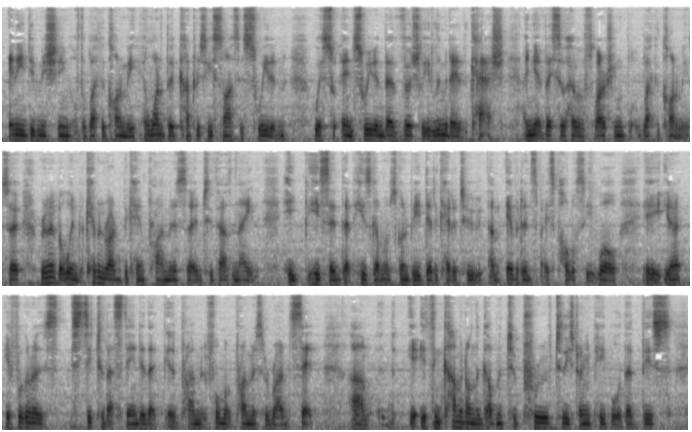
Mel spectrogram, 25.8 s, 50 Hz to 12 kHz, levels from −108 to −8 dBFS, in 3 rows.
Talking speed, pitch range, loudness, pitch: 205 wpm, 105-115 Hz, -26 LUFS, 110 Hz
